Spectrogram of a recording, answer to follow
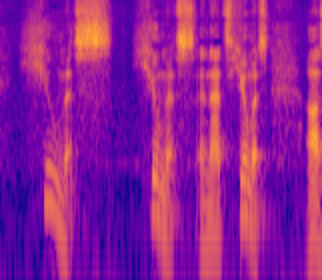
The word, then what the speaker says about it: humus: Maybe not funny sounding, but you pronounce it humus.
